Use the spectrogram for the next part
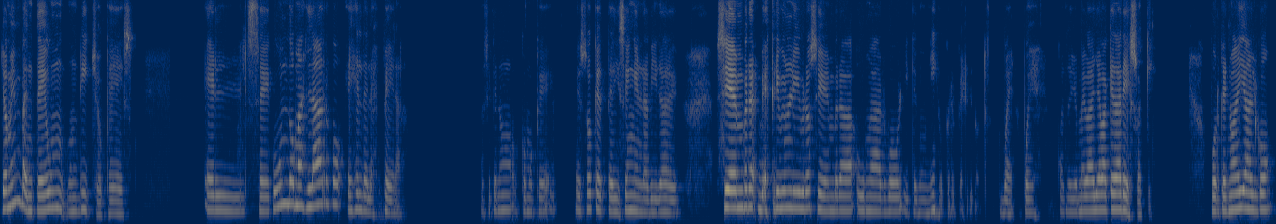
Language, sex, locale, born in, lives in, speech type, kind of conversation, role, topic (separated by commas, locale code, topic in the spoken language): Spanish, female, es-VE, Spain, Spain, conversation, advice, user, ¿Cómo estás llevando la espera de resultados importantes, ya sean médicos, legales o laborales?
